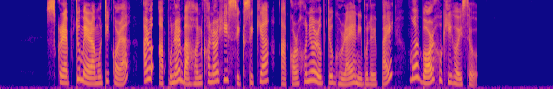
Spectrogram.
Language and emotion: Assamese, happy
